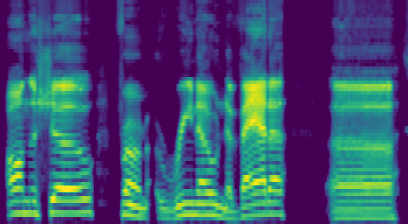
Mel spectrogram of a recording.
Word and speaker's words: Nevada: the show from Reno Nevada uh pronounced it's pronounced Nevada no Nevada oh not Nevada it's a big a I don't know I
